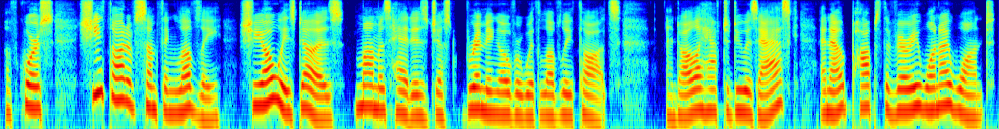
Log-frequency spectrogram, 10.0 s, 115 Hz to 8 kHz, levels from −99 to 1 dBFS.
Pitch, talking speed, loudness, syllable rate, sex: 210 Hz, 210 wpm, -16 LUFS, 5.6 syllables/s, female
